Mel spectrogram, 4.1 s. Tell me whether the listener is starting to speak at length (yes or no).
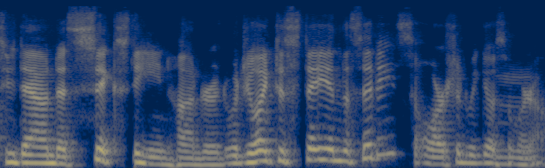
yes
